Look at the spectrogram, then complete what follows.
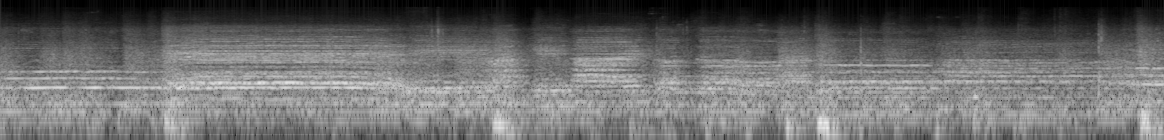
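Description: A large mixed group of Tokelauan performers singing together in chorus, with sustained, full-voiced lines and a deep thud about every three seconds.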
